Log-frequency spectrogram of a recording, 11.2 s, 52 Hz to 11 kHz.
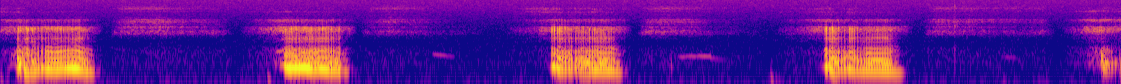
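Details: Sleeping 13-month-old baby snoring: regular rattling snores on each in-breath, about 22 a minute, with quiet out-breaths between.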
